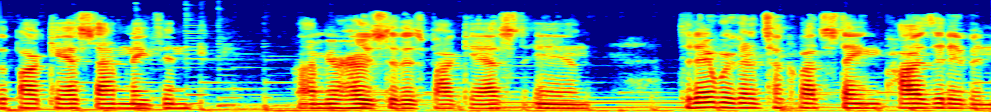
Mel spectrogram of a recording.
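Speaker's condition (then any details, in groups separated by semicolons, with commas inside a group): Cerebral palsy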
